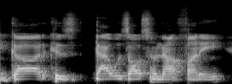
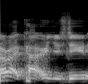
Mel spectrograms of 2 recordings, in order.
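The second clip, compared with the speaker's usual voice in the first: ordinary talk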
